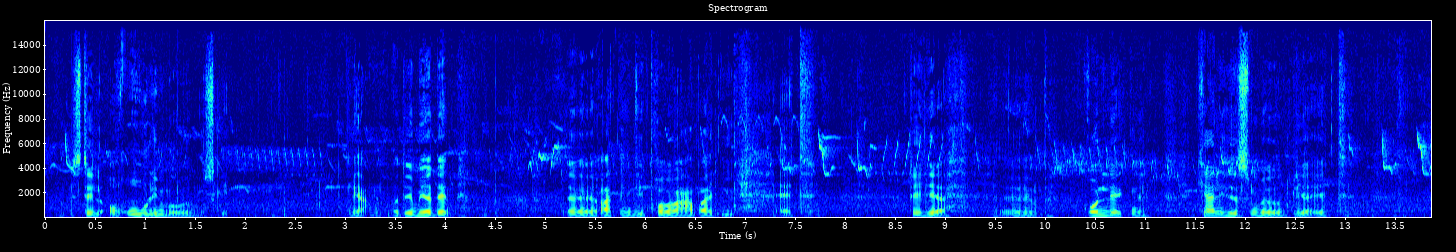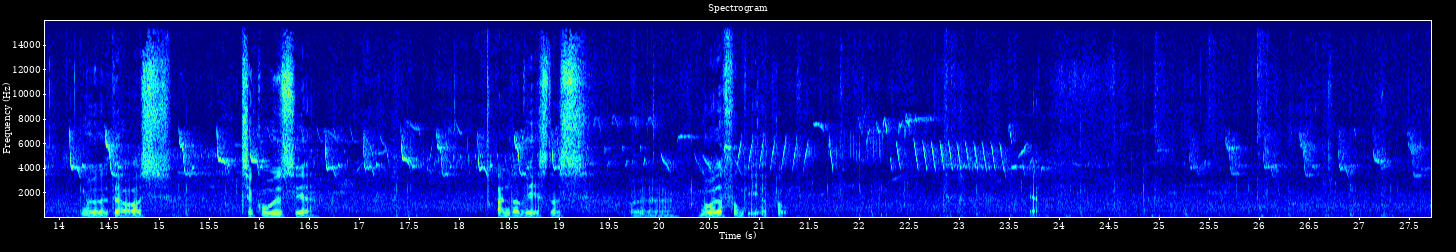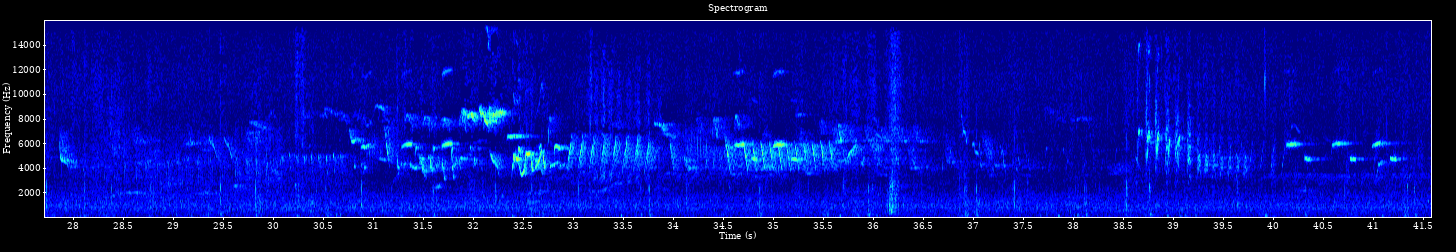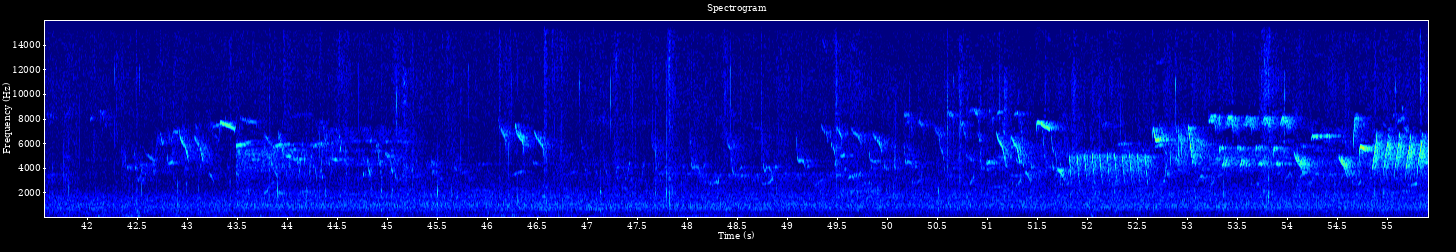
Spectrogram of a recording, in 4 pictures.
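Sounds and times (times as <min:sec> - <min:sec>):
birds singing and chirping outdoors: 0:00.0 - 0:55.4
speech: 0:00.2 - 0:02.0, 0:03.0 - 0:04.4, 0:05.2 - 0:07.9, 0:08.7 - 0:13.2, 0:14.2 - 0:16.7, 0:18.4 - 0:21.4.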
